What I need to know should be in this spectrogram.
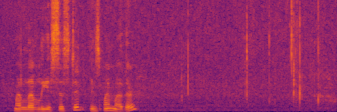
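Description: A paper card rustles as it is folded open.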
